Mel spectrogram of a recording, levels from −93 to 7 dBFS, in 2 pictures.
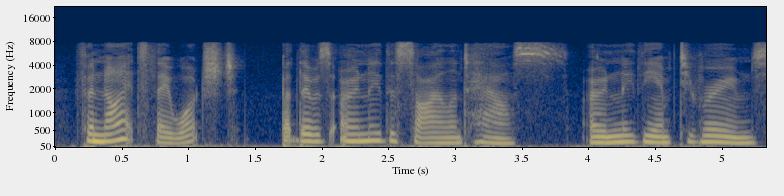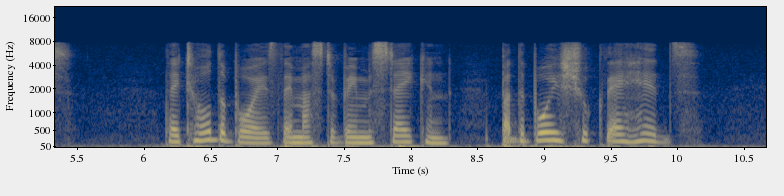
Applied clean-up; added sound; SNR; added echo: none; none; none; none.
